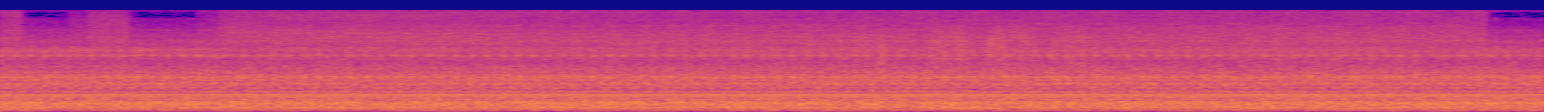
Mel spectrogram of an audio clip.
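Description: An airbrush hisses steadily.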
